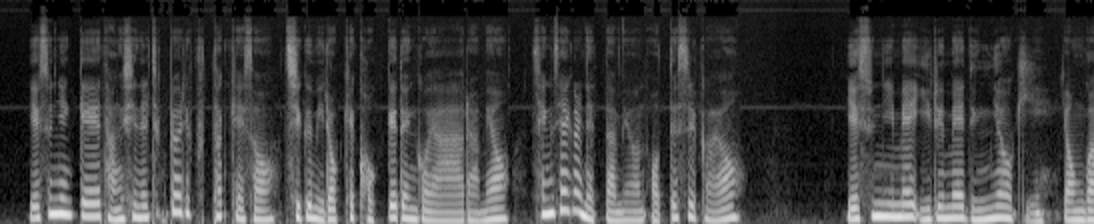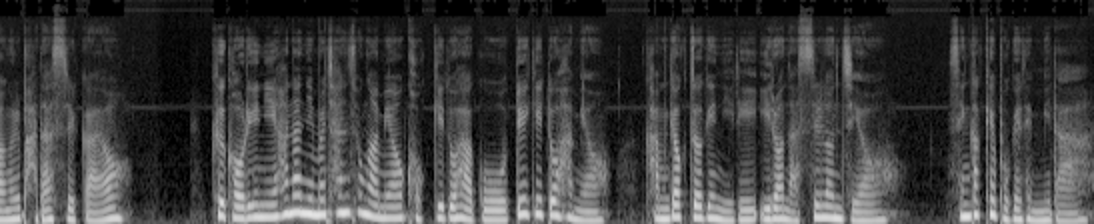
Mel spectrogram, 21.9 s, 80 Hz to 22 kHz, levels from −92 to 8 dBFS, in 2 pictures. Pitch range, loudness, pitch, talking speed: 165-215 Hz, -15 LUFS, 185 Hz, 270 characters per minute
